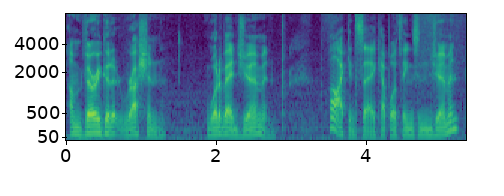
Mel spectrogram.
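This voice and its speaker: A man with an Australian accent and a low voice hosts a casual live stream. He rambles along in a chatty way, laughing often and calling his viewers "dude". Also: expressive, brisk. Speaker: livestream host.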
